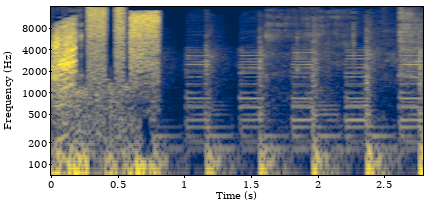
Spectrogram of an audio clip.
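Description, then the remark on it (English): A cork scrapes and squeaks out of a bottle of Dewar's 12 blended Scotch whiskey in a few quick, scratchy bursts, ending in a sharp pop. A steady, rhythmic tonal thumping follows at moderate loudness. “Uh, Instead of a beer, it's a uh, it's a cork.”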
